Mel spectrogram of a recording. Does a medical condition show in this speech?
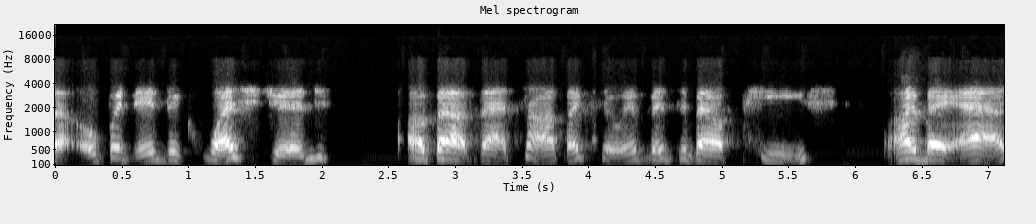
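Yes: cerebral palsy.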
